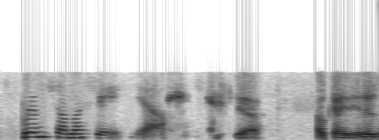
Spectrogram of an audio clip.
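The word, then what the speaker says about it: Rimsha Masih: I'm going to try to pronounce her name right. Risha Mashi, is that correct? Risha Mashi, yeah.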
